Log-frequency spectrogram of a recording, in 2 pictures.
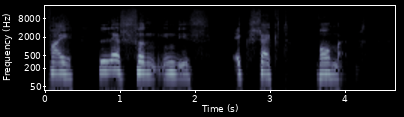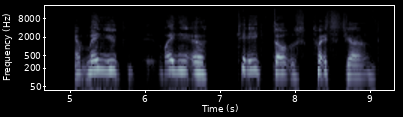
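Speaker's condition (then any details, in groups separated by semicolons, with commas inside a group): Cerebral palsy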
